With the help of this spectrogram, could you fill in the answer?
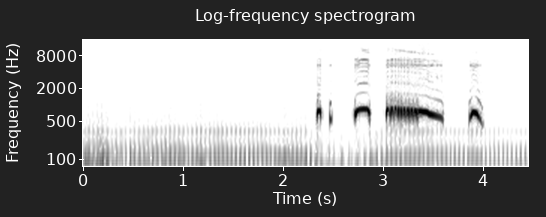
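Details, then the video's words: Spotted dove cooing in the liw tan song style, played to lure a trained dove into calling back: after a low steady hum, one phrase of short coos, a long drawn note falling at the end, then a final coo. "สำหรับเปิดล่อนกเขาใหญ่ฝึกต่อ ให้ขันโต้ตามเสียงนกเขาใหญ่หลิ่วตัน"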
